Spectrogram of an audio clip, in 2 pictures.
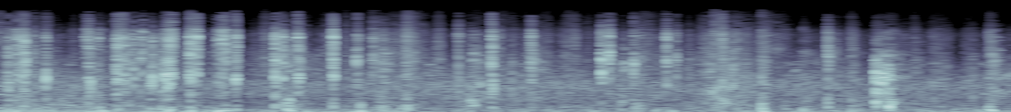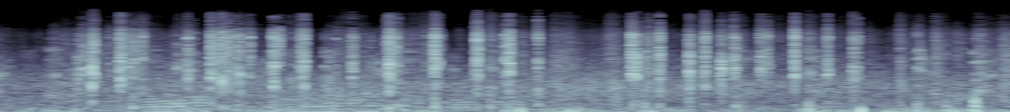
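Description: Dense, irregular clattering and knocking from handling steel wheels, tyres and tools while changing a pickup's wheels.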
